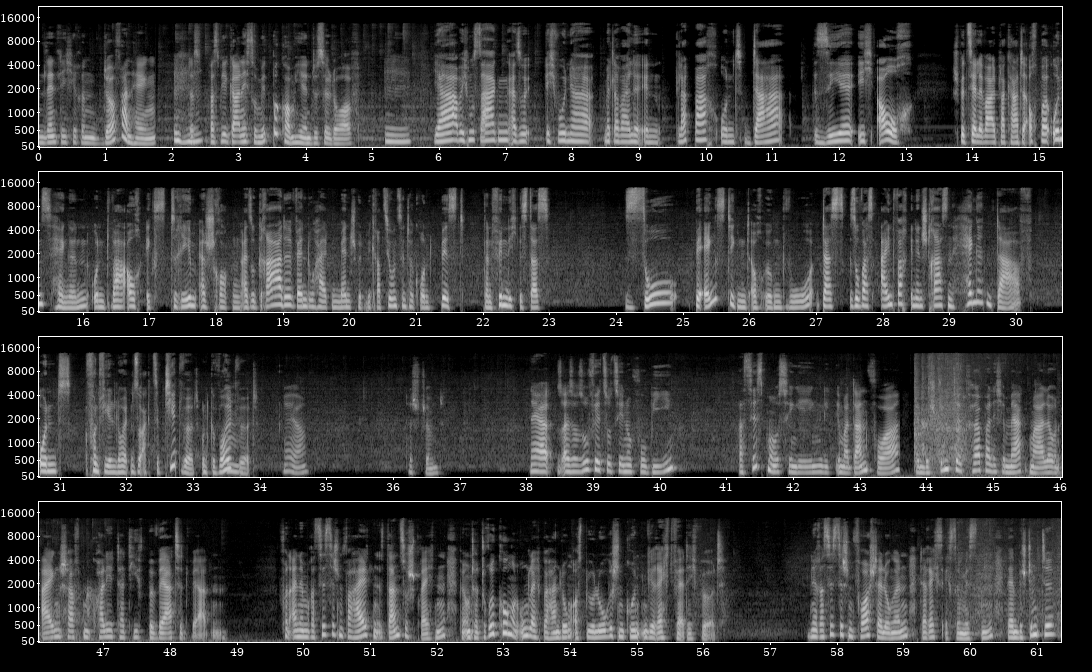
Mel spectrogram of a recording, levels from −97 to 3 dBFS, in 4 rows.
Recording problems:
rain or running water; faint; throughout; 25 dB below the speech
abrupt cut into speech; at the start

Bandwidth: 13.5 kHz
